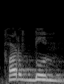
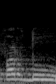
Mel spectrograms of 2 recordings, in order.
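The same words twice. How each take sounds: First: "ฟัรดุน" with short u closing on n; Arabic nunation. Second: "ฟัรดู" with open long u, no n; local long ending. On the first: Teacher showing form without al, "ฟัรดุน" ending in -dun. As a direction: end "ฟัรดุน" firmly on the n. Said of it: "ถ้าไม่มีอัลนี่นะ ก็ต้องฟัรดุน". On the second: Teacher quoting what people call it, "ฟัรดู" ending in long u. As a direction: stretch the final oo of "ฟัรดู". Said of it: "เขาก็เลยเรียกฟัรดู". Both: Shown as a demonstration.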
